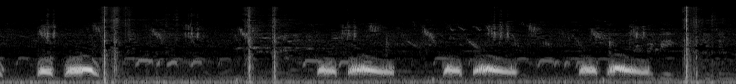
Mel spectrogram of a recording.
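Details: Fighting turtle dove used in trapping, giving low hollow cooing phrases, each a short pair of rising-falling notes, repeated in bursts about every second, with sharp clicks and taps between phrases.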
